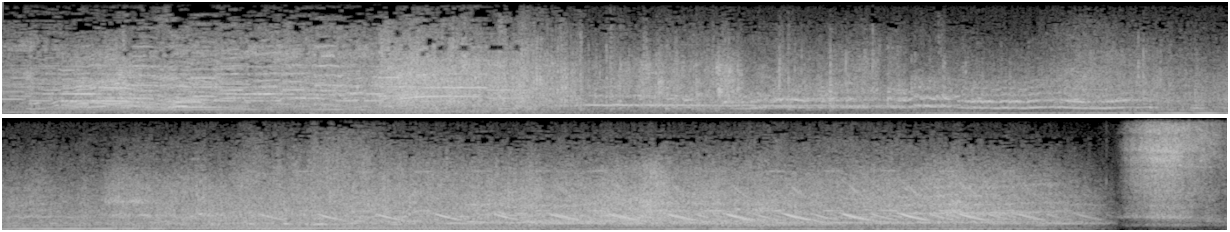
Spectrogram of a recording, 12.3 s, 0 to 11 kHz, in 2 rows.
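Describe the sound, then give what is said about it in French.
A loud, chaotic car chase scene from a 1980 film: screeching tires and roaring engines mixed with overlapping wailing police sirens, sustained and dense for about twelve seconds before cutting off abruptly. “cette scène des Blues Brothers, la version originale de 1980, hein, pas la pâle copie de 2000, est certainement la meilleure course-poursuite de l'histoire du cinéma”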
